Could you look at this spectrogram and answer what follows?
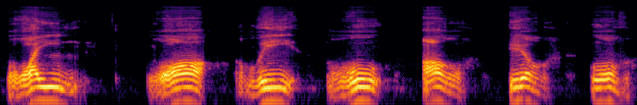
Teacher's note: اس کے بعد غین کی تختی, غین بھی اوپری حلق سے نکلتا اور وہ بھی مستعلیہ کہا ہے موٹا پڑھنا.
